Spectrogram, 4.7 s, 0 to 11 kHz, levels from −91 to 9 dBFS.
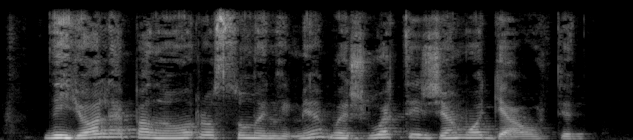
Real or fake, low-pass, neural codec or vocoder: fake; 9.9 kHz; codec, 24 kHz, 0.9 kbps, WavTokenizer, medium speech release version 1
